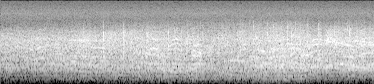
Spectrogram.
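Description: Ringside crowd at a Los Angeles professional wrestling match gives steady, broad applause, a dense continuous patter of clapping that swells slightly toward the end, with commentary audible underneath.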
